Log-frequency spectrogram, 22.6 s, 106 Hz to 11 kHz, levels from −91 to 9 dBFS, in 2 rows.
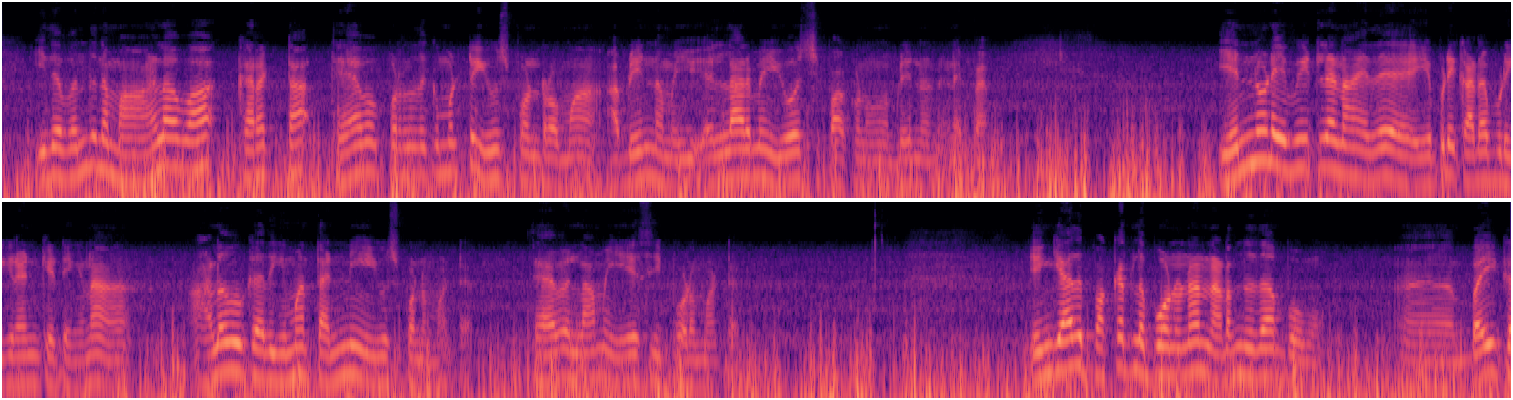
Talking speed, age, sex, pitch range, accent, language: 110 wpm, 20-39, male, 130-180 Hz, native, Tamil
